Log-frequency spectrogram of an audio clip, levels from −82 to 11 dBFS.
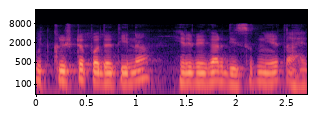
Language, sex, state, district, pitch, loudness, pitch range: Marathi, male, Maharashtra, Gondia, 120 Hz, -17 LUFS, 115-130 Hz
